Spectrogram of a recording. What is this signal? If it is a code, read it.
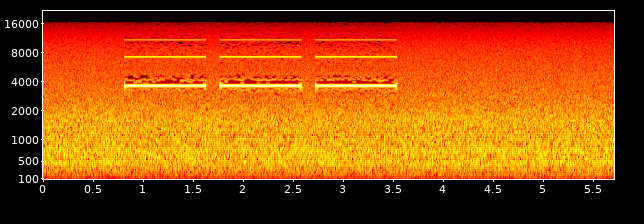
Beep code, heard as a piezo beeper, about 3650 Hz. 3 long. In IBM BIOS tables: keyboard card error.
